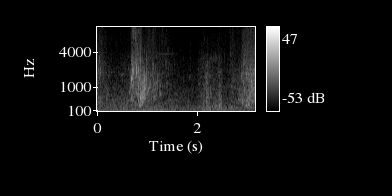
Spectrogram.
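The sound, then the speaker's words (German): A rowing boat with five women aboard moving off from a jetty on the Großer Wannsee as oars dip and pull through water, with a few splashy, swishing strokes at an uneven pace over a steady watery background, with no one talking. “Dann greift die Frauschaft hochmotiviert in die Ruder und es geht ab auf den Wannsee.”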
